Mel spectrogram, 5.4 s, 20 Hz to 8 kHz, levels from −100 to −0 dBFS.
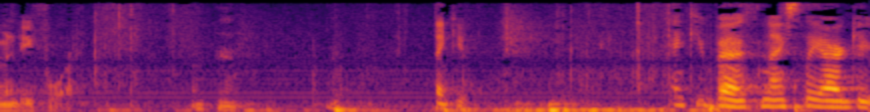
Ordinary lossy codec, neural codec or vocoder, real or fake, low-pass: MP3, 32 kbps; none; real; 7.2 kHz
